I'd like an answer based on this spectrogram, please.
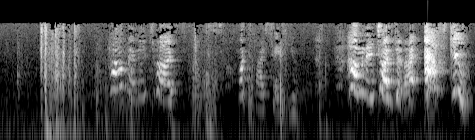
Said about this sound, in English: And then, I heard the two women come in the back door.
